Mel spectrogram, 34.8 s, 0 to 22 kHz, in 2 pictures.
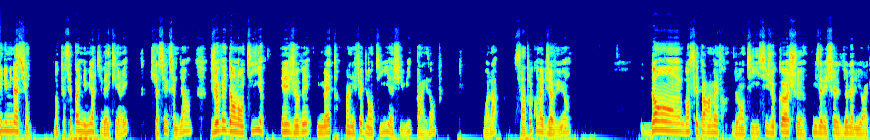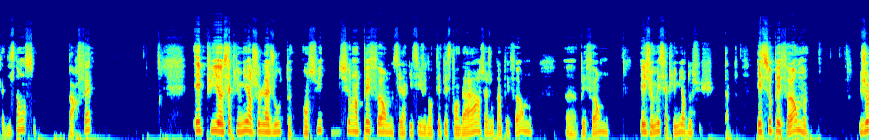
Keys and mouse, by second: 3.1 click, 5.1 click, 6.5 click, 8.4 click, 11.9 click, 14.0 click, 17.3 click, 19.6 click, 22.4 click, 25.9 click, 28.8 click, 30.9 click, 33.8 ctrl+click.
